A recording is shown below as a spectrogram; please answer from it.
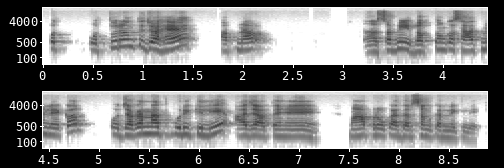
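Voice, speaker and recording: A woman's voice: fairly high pitch, muffled recording. Woman giving a chatty devotional lecture. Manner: plain conversational retelling, now and then reciting verse slowly. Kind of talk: storytelling religious lecture.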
